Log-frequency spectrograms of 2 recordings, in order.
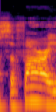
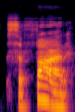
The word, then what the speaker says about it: safar: and arabic the word safari is i'm probably saying it wrong and arabic is a word for travel so they it coincides with the swahili they say safari in arabic is safar or safar travel and the what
